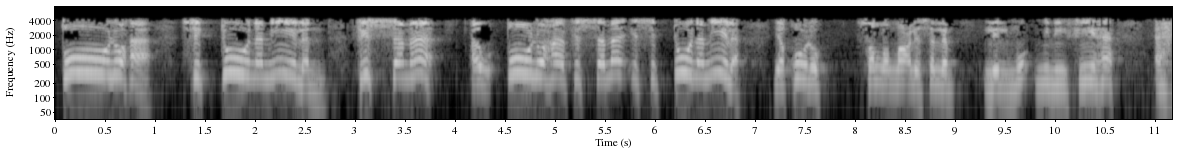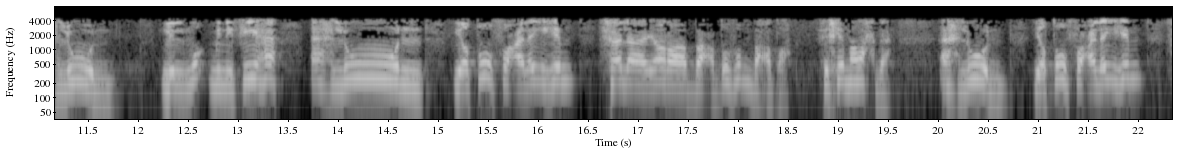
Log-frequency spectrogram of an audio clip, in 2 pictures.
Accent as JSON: {"language": "Arabic", "country": "Egypt", "said": "عندنا في مصر بلوع عجلة برا اللي هي البايسكل"}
